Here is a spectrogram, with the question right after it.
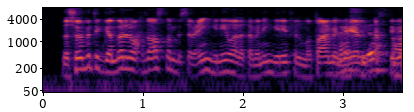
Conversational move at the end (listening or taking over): taking over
